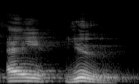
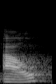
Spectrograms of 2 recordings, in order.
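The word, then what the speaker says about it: 会う: The informal verb is just au, which is pronounced more like aw.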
